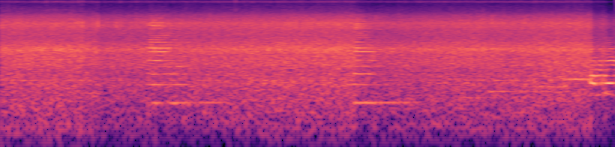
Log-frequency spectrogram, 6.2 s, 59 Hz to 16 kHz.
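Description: Horn of an approaching JR 205 series electric commuter train sounding two short toots, about two seconds apart, over the steady hiss of heavy rain.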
